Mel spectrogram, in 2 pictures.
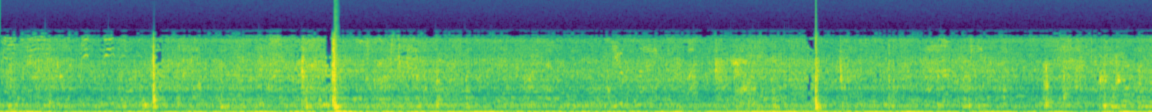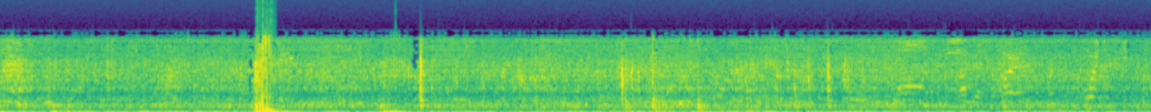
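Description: Wind buffeting the microphone and water rushing along the hull of a keelboat sailing hard and heeled, a continuous rough rumble. A few sharp knocks on deck, the loudest about eighteen seconds in.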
